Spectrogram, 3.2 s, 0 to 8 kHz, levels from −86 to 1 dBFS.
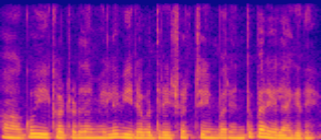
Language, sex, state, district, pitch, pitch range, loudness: Kannada, female, Karnataka, Bidar, 165 Hz, 155-175 Hz, -15 LUFS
